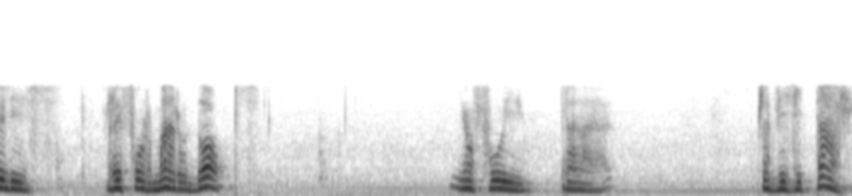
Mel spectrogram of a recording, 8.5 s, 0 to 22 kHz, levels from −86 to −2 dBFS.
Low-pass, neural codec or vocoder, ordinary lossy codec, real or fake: 3.6 kHz; none; none; real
